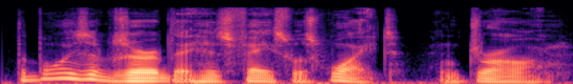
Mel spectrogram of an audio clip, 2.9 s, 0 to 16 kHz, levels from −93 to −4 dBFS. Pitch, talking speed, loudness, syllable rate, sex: 100 Hz, 210 wpm, -19 LUFS, 5.4 syllables/s, male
